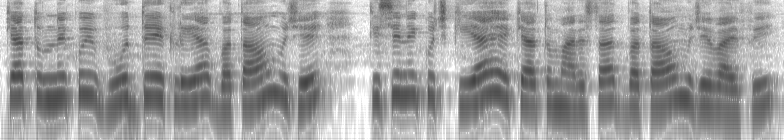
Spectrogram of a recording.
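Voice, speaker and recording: A woman's voice: high-pitched, normal speed, warm tone, voice pushed up, lightly acted. Woman voicing a childlike, innocent young husband for a storybook: raised, whiny voice, easily frightened. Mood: anxious.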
